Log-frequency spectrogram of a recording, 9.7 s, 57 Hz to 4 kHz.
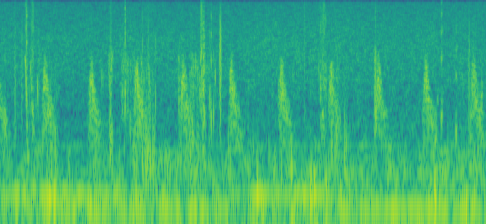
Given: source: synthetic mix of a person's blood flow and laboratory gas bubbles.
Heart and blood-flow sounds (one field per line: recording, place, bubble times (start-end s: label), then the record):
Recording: Doppler ultrasound of blood flow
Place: subclavian vein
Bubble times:
0.07-0.14 s: bubbles
0.49-1.17 s: bubbles
1.99-2.34 s: bubbles
2.41-3.13 s: bubbles
3.47-3.71 s: bubbles
3.78-4.32 s: bubbles
4.54-4.66 s: bubbles
5.36-5.78 s: bubbles
6.36-6.98 s: bubbles
7.46-7.61 s: bubbles
8.68-8.88 s: bubbles
9.09-9.17 s: bubbles
9.53-9.67 s: bubbles
9.71-9.73 s: bubbles
From the record:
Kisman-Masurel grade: 242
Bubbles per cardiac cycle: several, 3 to 8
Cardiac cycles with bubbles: 100%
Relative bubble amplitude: moderate (0.250 to 0.450)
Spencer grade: 3 (all of the cardiac periods contain showers or single bubble signals, but not dominating or overriding the cardiac motion signals)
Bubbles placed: anywhere in the cardiac cycle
